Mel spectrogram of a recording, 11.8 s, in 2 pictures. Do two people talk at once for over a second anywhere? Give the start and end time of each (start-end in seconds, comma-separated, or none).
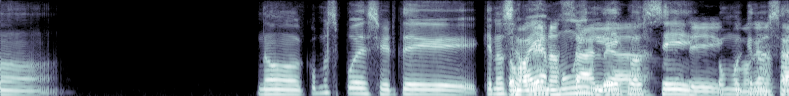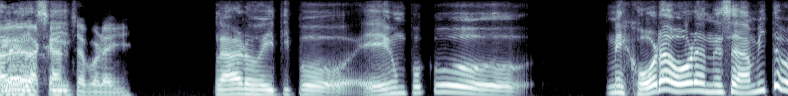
3.8-6.5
